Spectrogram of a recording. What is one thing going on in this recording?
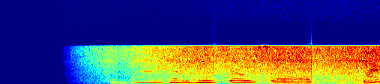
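Radio static hisses and crackles through a receiver.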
